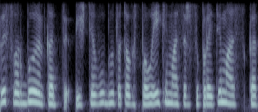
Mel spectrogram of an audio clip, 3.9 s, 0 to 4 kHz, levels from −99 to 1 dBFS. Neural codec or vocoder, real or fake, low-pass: codec, 24 kHz, 1 kbps, SNAC; fake; 3.6 kHz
